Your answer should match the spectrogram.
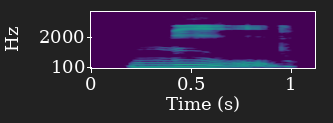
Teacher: need ends with a D sound, and the D is a voiced consonant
